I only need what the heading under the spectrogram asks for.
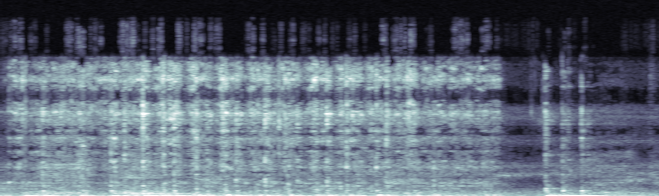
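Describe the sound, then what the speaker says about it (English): A spoon stirs a bourbon beer glaze in a pot over high heat, giving a continuous close scraping and swishing with faint bubbling, briefly easing before resuming. "You want to bring it up to a nice boil while you're stirring it."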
